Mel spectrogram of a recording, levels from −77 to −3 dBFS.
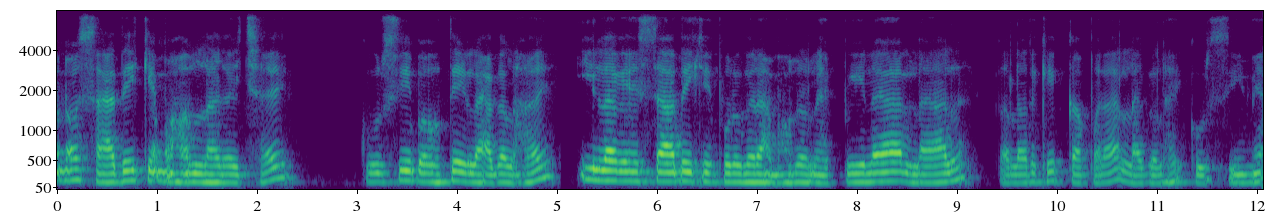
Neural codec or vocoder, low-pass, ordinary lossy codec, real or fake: codec, 16 kHz, 4 kbps, FunCodec, trained on LibriTTS, 50 frames a second; 7.2 kHz; Opus, 32 kbps; fake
